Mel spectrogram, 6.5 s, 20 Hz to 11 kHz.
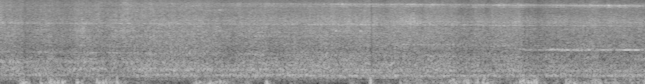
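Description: A McDonnell Douglas MD-11's three General Electric CF6 turbofan engines running at taxi thrust as the jet turns onto the runway: a steady jet roar with a thin high whine, and a second steady tone joining about five seconds in. Wind gusts buffet the microphone underneath.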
